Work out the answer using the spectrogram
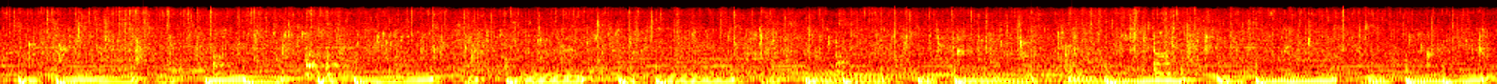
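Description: Halved brinjal pieces shallow-frying in hot oil in a nonstick wok, a steady sizzle and crackle, with the scraping of wooden spatulas as the pieces are turned. The brinjal is nearly done frying.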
